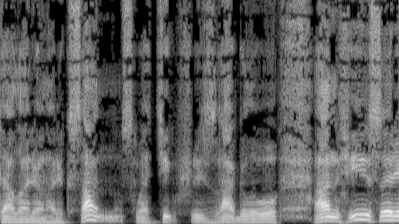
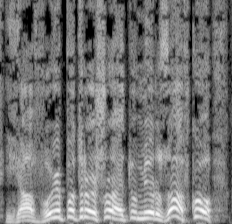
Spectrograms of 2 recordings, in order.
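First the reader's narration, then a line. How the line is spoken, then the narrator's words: Shouting. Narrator (Russian): кричала Марьяна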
